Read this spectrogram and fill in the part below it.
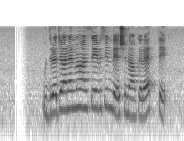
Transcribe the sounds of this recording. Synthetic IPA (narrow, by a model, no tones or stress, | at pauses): ud̪ɾɐd͡ʒaːnanʋɐɦanseːʋisind̪eːʃənaːkəɾəɛt̪ːe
